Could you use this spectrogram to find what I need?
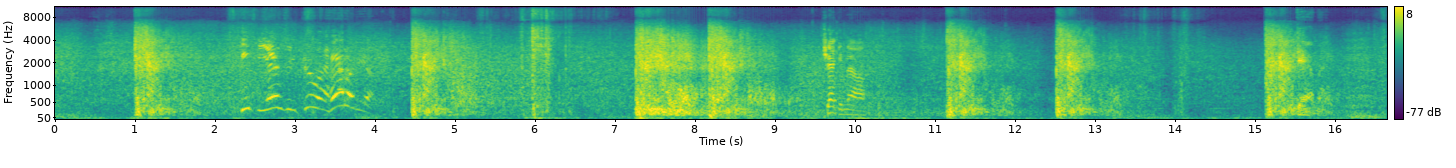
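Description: Gunshots ring out loudly, one after another, with a short echo.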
